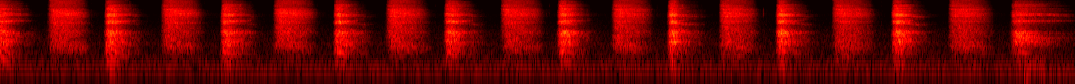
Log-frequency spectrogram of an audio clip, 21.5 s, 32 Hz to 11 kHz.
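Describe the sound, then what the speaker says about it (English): Deep, forceful breaths in a guided breathwork exercise, about fifteen to sixteen loud inhale-exhale cycles in a steady rhythm, close and alone without speech. "let's do our first round of 10 breaths"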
